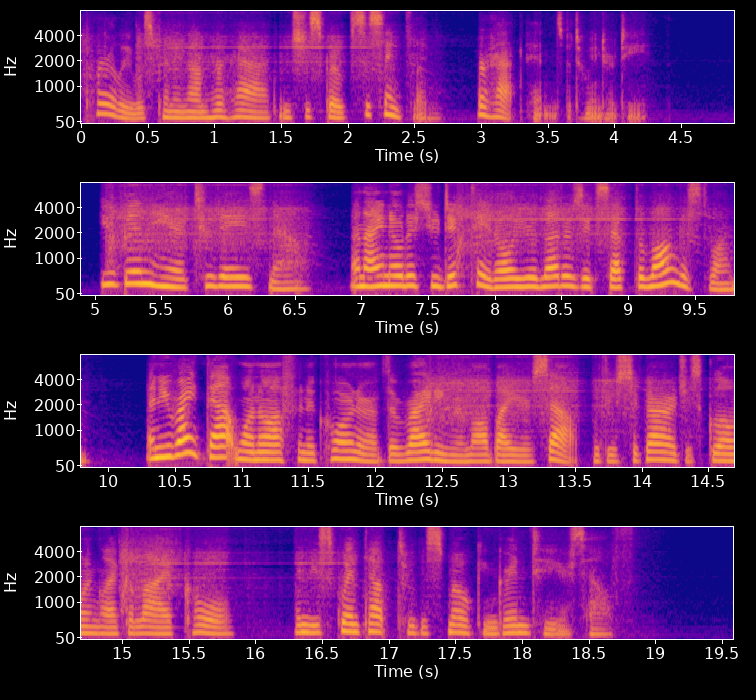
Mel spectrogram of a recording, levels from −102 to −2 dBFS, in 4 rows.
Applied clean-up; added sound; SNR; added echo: neural mask model RNNoise.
